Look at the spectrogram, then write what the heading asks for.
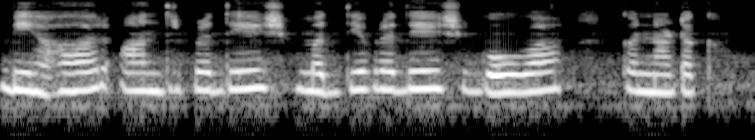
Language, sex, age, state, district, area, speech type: Hindi, female, 45-60, Rajasthan, Jaipur, urban, spontaneous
